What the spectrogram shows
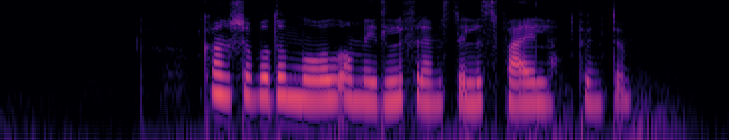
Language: Norwegian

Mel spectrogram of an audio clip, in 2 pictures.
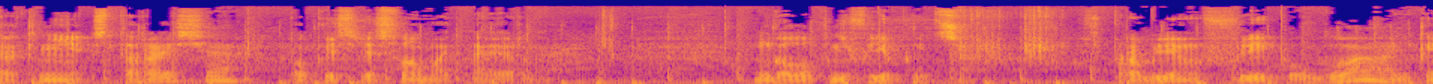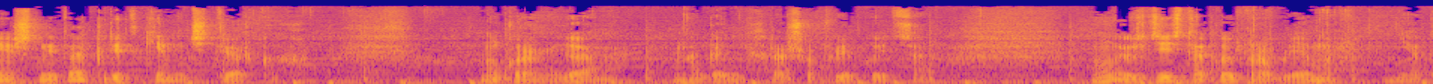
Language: Russian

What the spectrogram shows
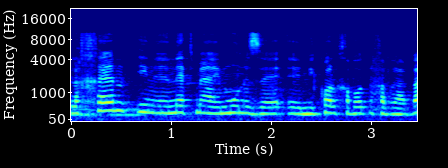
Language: Hebrew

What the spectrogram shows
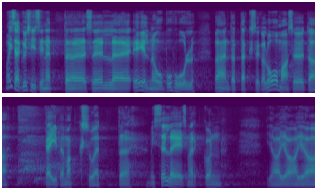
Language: Estonian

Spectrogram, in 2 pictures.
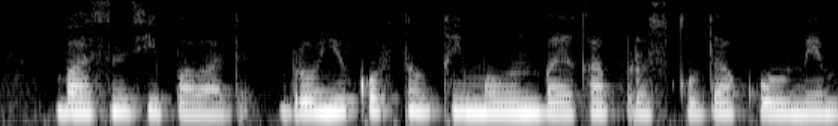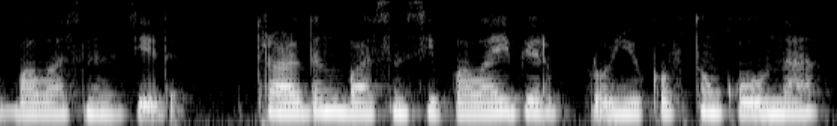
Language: Kazakh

